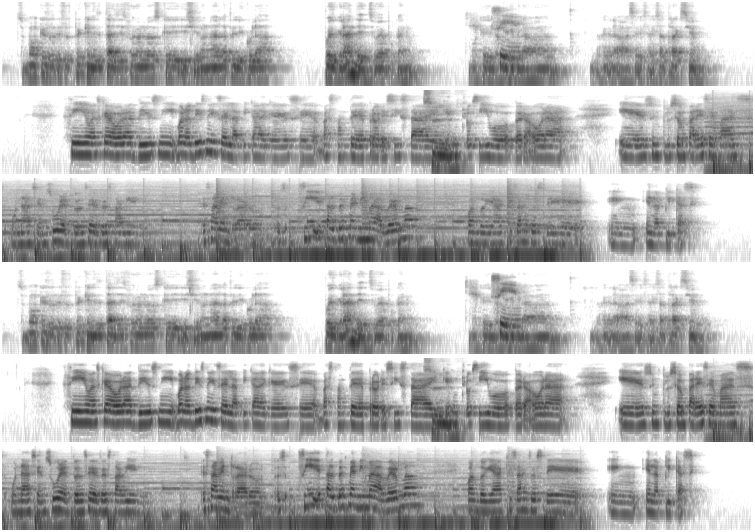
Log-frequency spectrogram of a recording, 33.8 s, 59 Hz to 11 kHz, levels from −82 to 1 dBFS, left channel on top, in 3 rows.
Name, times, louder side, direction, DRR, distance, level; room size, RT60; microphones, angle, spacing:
voice 1, 0.2-4.0 4.8-6.2 7.0-8.4 8.8-10.5 17.6-18.1, equal, 15° left, 3 dB, 0.9 m, -30 dB
voice 2, 7.0-7.9 11.8-24.8 25.5-31.2 31.6-32.9, right 4 dB, 85° right, 8 dB, 0.6 m, -25 dB
sound 1, 21.8-31.2, left 2 dB, 65° left, 0.8 m, -27 dB
8.6 x 3.6 x 4.4 m, 0.71 s
head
